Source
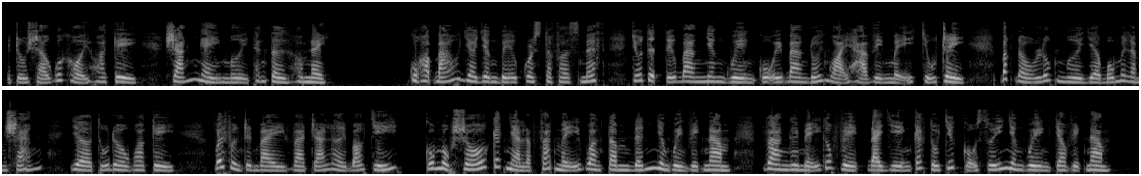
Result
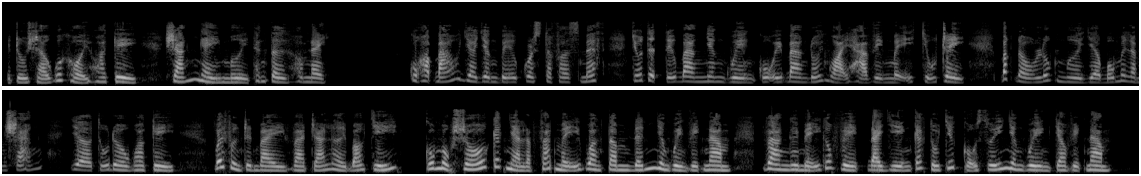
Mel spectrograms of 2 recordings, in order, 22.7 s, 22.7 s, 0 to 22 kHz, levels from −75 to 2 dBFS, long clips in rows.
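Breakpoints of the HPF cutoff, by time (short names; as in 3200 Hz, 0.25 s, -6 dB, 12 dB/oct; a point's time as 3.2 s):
2.41 s 260 Hz
2.98 s 600 Hz
12.18 s 600 Hz
12.76 s 150 Hz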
